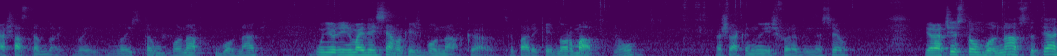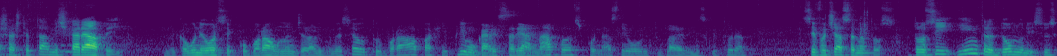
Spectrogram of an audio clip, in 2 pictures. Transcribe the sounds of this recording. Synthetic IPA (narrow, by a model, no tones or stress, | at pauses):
aʃast̪əmno̞̰jno̞jno̞jst̪əmbo̞lnavkubo̞lnavʲ | uneo̞rʲnʲinmajd̪ajseamakəje̞ʃ̬t̪̚ʲbo̞lna̰v̥kə̰se̞paɾe̞kəjeno̞rma̰lnu | aʃakɨnnuje̞ʃt̪ʲfəɾəd̪umne̞ze̞w | jaɾat͡ʃe̞st̪ombo̞lnavst̪ət̪eaʃiaʃt̪e̞p̚t̪amiʃkaɾeaape̞̰jpent̪ɾukəune̞o̞rʲse̞koboɾaunɨnd͡ʒe̞ɾalujd̪umneze̞wt̪urbuɾaapaʃipɾimukaɾesəɾeaɨnapəspunea̰st̪ajeo̞ɨnt̪ɨmplaɾe̞d̪inskɾip̚t̪uɾə | se̞fət͡ʃasənət̪o̞st̪ɾoziʔint̪ɾəd̪o̞mnulisus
